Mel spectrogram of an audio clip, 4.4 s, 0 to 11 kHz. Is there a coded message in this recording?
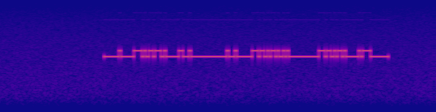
Yes: RTTY (50 baud, 450 Hz shift) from 1.1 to 3.9 s, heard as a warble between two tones, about 2350 Hz centre. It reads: CQ DX DE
